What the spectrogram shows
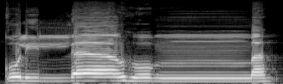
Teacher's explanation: मीम के ऊपर तशदीद है, यहाँ पे गुन्ना कीजिएगा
